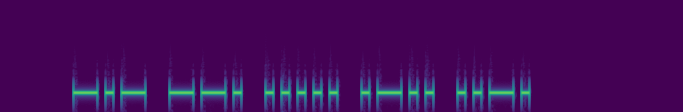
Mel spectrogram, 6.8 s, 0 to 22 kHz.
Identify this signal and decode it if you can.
Morse code, heard as a keyed tone, about 17 wpm, 700 Hz. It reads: KG5LF
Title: Speed Racing - USA 2x2 Call Signs 15wpm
